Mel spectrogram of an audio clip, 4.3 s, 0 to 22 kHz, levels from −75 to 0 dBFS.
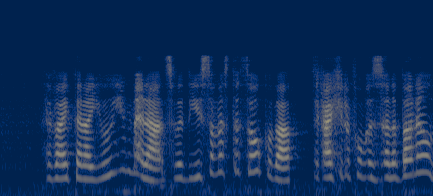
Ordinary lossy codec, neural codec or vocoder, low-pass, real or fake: none; codec, 16 kHz, 0.2 kbps, FocalCodec; none; fake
